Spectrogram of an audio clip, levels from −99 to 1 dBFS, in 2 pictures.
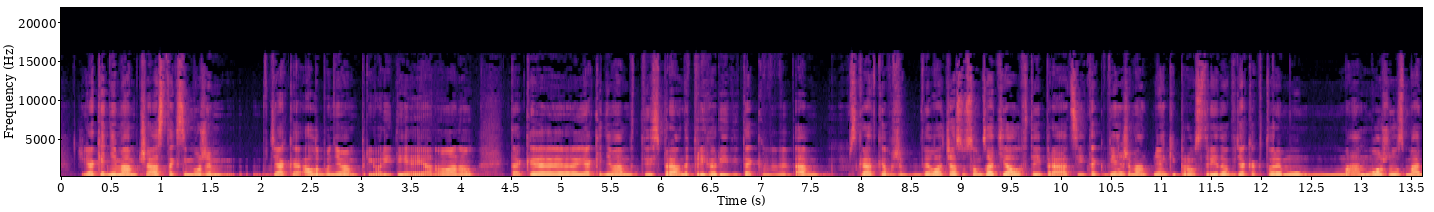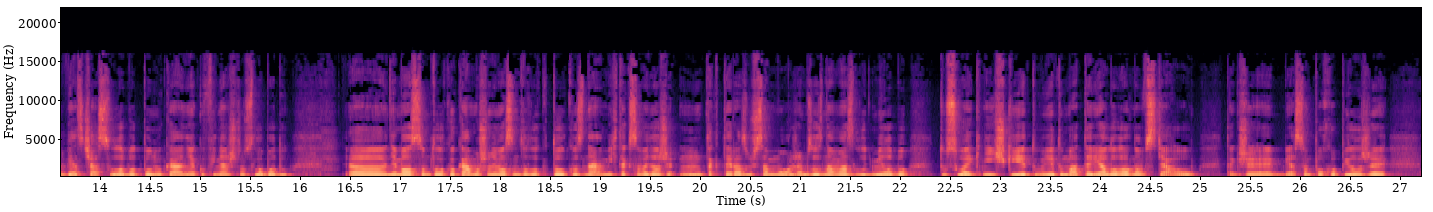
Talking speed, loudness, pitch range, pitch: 205 wpm, -22 LUFS, 120-165 Hz, 135 Hz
